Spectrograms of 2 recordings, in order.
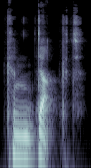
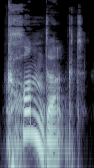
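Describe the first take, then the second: First: The stress is on the second syllable. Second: The stress is on the first syllable. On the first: It is the verb. "Stress on the second syllable" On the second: It is the noun. "when we're using the noun"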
